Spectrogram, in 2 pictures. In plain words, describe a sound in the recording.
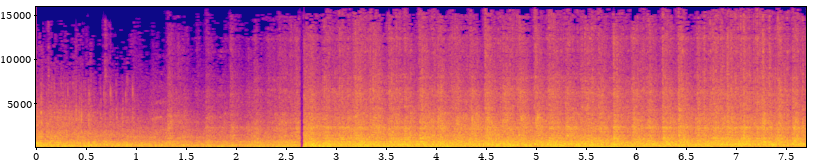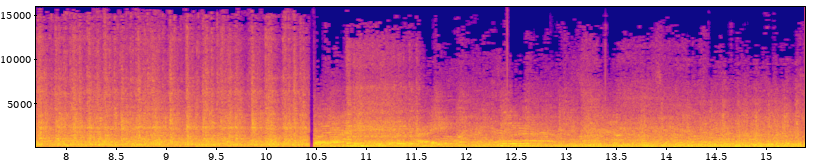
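A wooden roller coaster rumbles and clatters loudly along its track.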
